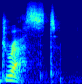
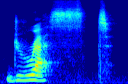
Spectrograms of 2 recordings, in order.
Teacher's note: at the end of the word dressed, it sounds like a t even though it's e d.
